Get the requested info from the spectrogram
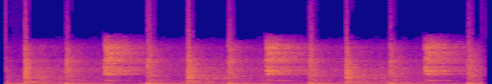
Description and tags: Recorded on a Pearl drumset. Only one of the tams, the bassdrum and the hi-hat is played. Recorded in a practising room located at the the former base for the american military in Iceland. Recorded through a yamaha preamp. Sound altered slghty in Cubase, adding reverb as well as compression to the file. Enjoy !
